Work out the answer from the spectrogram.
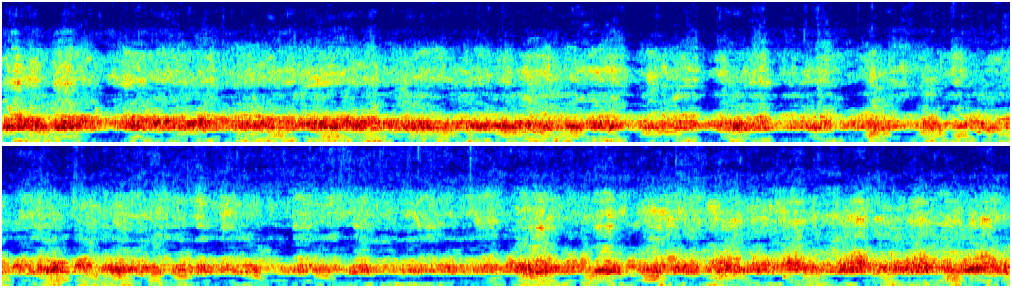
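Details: White Pekin ducks kept on a farm quack together in a loud, steady mass of nasal, honking calls. The sound runs throughout without a break.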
